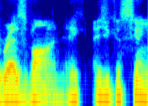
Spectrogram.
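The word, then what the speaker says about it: Riḍván: the holy days in the baha'i faith called resvon as you can see on your screen it's spelled r-i-d-v-a-n but pronounced resvon and rizvan is just the an arabic word for paradise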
